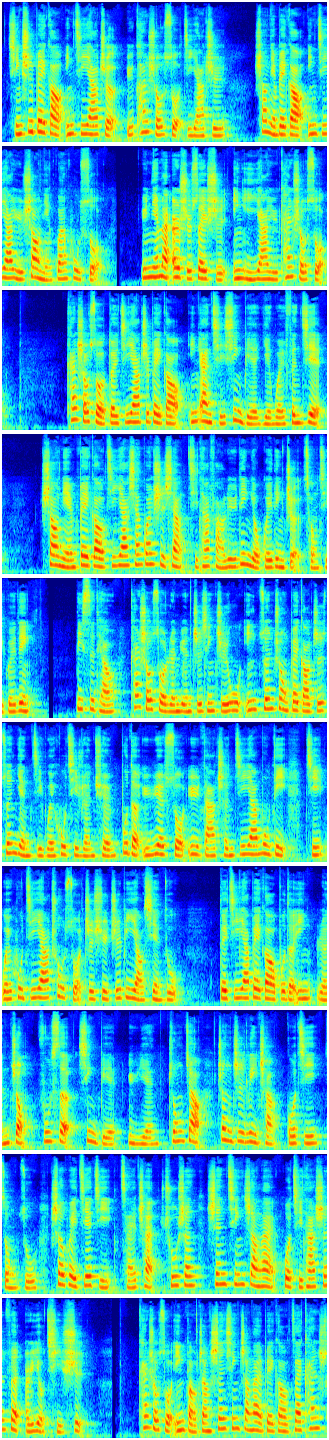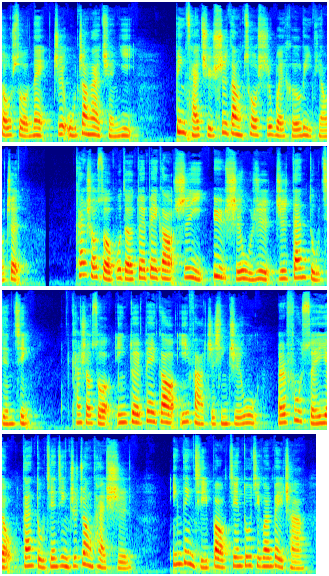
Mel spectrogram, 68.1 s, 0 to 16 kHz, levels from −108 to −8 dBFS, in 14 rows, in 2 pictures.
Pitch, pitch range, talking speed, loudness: 205 Hz, 185-230 Hz, 240 characters per minute, -28 LUFS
